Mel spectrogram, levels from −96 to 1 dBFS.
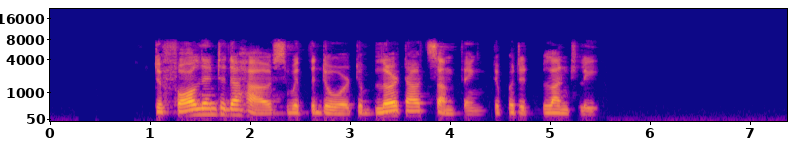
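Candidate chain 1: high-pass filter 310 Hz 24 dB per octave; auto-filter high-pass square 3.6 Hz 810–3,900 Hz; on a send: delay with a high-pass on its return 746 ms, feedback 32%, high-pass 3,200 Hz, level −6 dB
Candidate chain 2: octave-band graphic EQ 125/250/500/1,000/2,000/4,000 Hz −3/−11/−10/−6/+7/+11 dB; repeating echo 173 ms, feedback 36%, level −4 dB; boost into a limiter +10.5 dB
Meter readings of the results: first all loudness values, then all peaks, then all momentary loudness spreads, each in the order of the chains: −26.0, −13.5 LKFS; −4.0, −1.0 dBFS; 17, 10 LU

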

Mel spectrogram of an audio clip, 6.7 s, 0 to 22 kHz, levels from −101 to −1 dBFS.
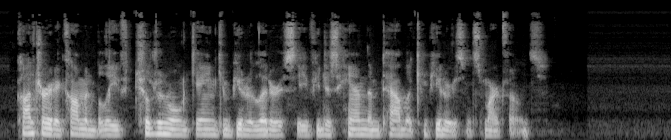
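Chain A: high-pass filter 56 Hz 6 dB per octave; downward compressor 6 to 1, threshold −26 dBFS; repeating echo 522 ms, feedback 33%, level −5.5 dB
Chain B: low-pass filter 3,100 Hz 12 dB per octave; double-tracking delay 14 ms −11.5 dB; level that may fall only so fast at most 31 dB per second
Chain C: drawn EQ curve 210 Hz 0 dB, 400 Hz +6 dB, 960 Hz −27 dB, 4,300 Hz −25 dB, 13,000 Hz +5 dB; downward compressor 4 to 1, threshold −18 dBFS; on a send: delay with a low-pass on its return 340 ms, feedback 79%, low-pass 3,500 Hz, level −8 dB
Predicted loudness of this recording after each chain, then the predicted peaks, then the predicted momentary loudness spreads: −30.0, −20.5, −24.0 LKFS; −9.5, −3.5, −8.5 dBFS; 11, 8, 13 LU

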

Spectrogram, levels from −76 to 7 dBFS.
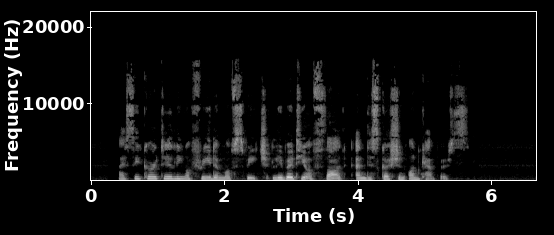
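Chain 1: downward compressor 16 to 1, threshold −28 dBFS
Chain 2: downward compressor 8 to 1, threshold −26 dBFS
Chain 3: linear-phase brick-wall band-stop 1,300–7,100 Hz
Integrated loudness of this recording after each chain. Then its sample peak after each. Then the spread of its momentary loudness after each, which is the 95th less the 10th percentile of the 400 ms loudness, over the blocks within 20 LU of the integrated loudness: −33.0, −31.5, −26.0 LKFS; −15.5, −14.5, −5.5 dBFS; 4, 5, 17 LU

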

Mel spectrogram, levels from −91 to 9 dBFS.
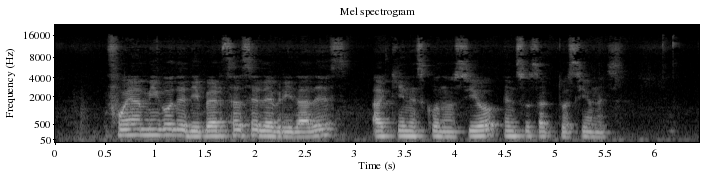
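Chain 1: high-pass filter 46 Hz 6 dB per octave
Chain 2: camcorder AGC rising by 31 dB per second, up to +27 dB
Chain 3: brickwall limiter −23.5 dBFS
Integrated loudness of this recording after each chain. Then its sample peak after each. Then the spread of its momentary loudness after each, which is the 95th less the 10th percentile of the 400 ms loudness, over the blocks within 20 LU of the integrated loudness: −27.5, −27.0, −32.5 LKFS; −12.5, −11.0, −23.5 dBFS; 10, 9, 7 LU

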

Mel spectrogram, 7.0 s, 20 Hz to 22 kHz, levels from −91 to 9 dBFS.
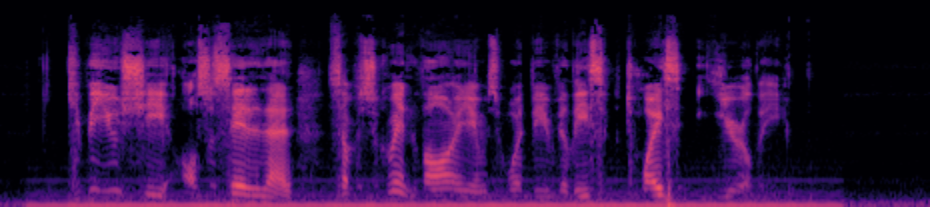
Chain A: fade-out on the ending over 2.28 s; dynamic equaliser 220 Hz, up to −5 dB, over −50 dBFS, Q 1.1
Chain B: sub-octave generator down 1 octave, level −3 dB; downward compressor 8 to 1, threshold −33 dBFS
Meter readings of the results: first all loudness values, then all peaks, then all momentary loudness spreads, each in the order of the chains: −28.0, −37.0 LKFS; −12.0, −16.0 dBFS; 16, 11 LU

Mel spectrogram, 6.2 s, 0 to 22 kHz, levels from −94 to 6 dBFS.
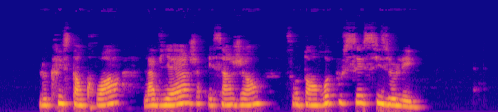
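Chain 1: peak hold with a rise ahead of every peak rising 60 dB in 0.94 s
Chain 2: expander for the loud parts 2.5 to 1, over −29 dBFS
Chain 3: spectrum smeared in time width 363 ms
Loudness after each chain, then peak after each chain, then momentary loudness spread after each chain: −16.5, −23.5, −22.5 LKFS; −1.5, −4.5, −9.5 dBFS; 10, 17, 10 LU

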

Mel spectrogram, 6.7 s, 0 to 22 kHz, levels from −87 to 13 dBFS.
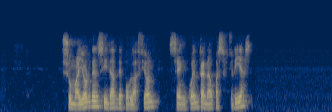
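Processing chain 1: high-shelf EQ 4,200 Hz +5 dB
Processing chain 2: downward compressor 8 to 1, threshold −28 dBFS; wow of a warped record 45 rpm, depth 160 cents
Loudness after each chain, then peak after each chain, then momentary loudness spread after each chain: −23.5, −33.5 LKFS; −5.5, −15.5 dBFS; 8, 5 LU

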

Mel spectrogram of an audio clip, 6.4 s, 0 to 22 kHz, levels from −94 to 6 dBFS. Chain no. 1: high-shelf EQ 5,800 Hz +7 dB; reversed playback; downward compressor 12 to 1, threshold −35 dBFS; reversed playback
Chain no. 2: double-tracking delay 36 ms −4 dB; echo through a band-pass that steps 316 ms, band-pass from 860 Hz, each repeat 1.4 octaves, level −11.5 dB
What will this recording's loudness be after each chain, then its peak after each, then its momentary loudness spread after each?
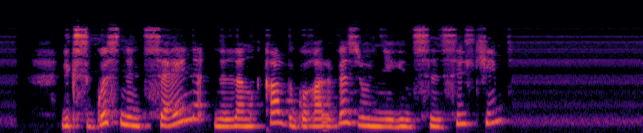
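−39.0, −28.5 LKFS; −25.0, −13.0 dBFS; 20, 8 LU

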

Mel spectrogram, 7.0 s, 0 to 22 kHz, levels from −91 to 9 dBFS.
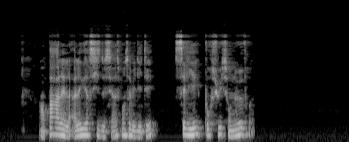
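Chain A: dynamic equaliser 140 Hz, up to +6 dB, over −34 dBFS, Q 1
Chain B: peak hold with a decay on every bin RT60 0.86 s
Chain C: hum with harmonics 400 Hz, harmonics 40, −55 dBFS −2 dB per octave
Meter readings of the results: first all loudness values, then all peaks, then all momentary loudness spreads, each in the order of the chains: −21.0, −21.0, −24.0 LKFS; −5.5, −4.0, −7.0 dBFS; 11, 14, 11 LU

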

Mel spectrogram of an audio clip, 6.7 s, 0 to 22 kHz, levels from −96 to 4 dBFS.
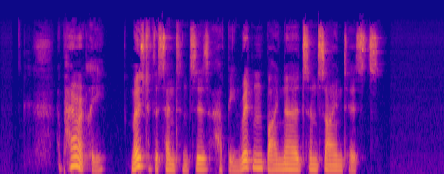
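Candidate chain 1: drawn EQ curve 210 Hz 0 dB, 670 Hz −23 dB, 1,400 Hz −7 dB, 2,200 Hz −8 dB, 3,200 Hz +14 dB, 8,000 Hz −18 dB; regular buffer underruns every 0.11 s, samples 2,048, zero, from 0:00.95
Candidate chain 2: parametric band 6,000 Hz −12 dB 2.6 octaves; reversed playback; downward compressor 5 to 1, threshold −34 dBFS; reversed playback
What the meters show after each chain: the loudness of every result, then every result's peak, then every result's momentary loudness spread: −32.5, −38.5 LKFS; −10.5, −21.0 dBFS; 14, 13 LU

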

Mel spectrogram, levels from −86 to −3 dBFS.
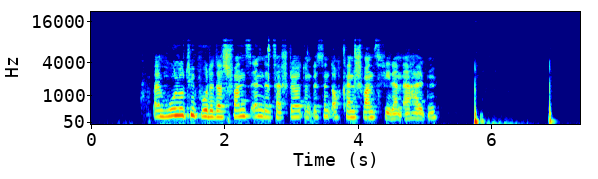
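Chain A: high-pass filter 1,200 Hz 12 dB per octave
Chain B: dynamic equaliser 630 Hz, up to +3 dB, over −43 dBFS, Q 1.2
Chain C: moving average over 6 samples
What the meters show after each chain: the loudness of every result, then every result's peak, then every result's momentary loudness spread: −35.0, −29.0, −30.0 LKFS; −16.0, −10.0, −10.5 dBFS; 14, 13, 13 LU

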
